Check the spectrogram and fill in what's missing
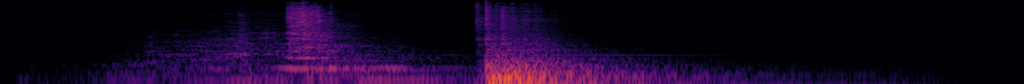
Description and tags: thin metal sliding door close slam
thin metal sliding door closing with a slam
close, closing, door, doors, field-recording, hard-effect, hollow, metal, shut, slam, sqeaking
